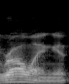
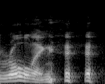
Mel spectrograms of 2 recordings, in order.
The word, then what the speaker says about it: Rowling: talking about people like JK rolling rolling rather I've been mispronouncing your name all this time JK Rowling or or Ralph Lauren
